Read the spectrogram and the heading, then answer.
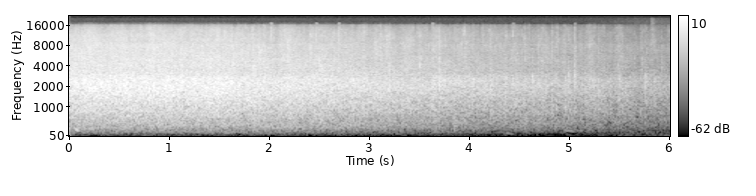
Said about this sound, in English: So please give them applause, ladies and gentlemen.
